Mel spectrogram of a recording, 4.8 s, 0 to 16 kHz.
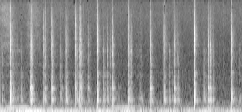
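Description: Long fingernails on both hands tap rapidly across a large, flat, solid light-wood tabletop. The result is a quick, uneven patter of short, dry clicks with a woody knock around 300 Hz that dies away almost instantly, over a low, dull body.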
